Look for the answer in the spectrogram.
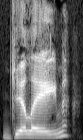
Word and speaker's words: Ghislaine: We have a lot to cover, lots of updates, and then I have an expert who has been covering the Ghislaine, is how she says the English pronounce it, Maxwell trial, which she really helps explain what's going on, and it's absolutely riveting.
